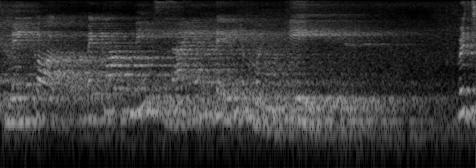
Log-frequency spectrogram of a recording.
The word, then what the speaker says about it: macaque: What is the pronunciation? Macaque.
